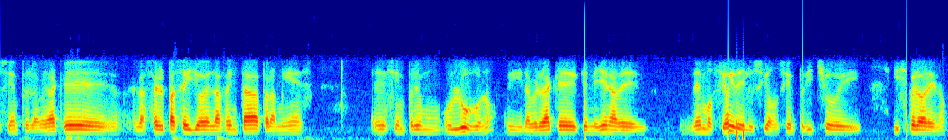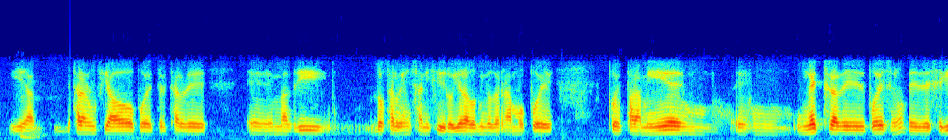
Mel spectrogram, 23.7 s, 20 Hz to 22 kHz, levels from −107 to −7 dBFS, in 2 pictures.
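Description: A voltage step or pulse, likely from a plug, switch or static discharge, reaches the signal twice as a loud pop: a single one at 7.31–7.33 s about 10 dB above the audio, then a double pop at 9.21–9.31 s about 15 dB above it, with the audio continuing underneath both. Separately, the recording software likely failed to collect samples before the hardware overwrote them, producing dropped buffers (overruns) at 9.10, 10.03, 11.33, 12.73 and 23.22 s. Each is a jump ahead in the sound, with roughly a tenth of a second missing, and about three tenths at 10.03 s.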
